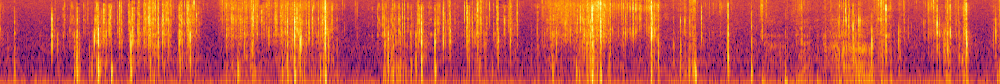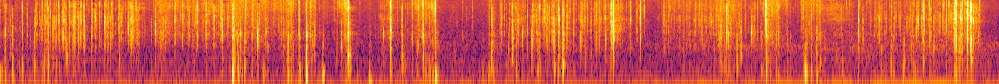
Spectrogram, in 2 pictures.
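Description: A small clear plastic zip-lock bag holding crumpled white paper is held in both hands and squeezed and crinkled with the fingertips. The result is a steady stream of quiet, dense crinkling and crunching with sharp, bright, very short crackles throughout.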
